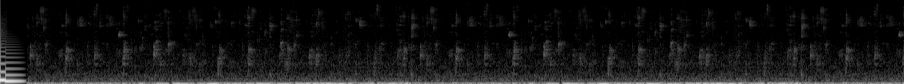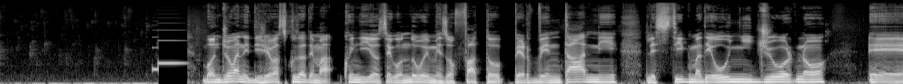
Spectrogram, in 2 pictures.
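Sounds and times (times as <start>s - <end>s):
small water drips: 0.3s - 11.0s, 17.1s - 17.7s
speech: 11.1s - 18.0s
person sipping water ASMR-style: 17.3s - 17.8s.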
